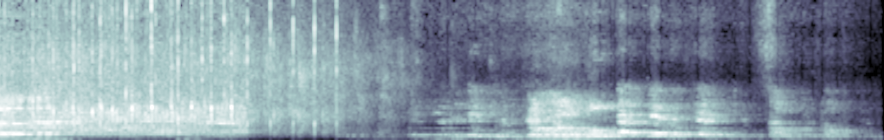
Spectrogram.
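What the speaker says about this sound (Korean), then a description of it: "이때 우리도 박수 쳐야 되는 거 아니에요?" A church congregation claps at a Sunday service, a dense wash of applause that fades, then a choir's voices rise in over the tail end with lighter clapping mixed in.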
